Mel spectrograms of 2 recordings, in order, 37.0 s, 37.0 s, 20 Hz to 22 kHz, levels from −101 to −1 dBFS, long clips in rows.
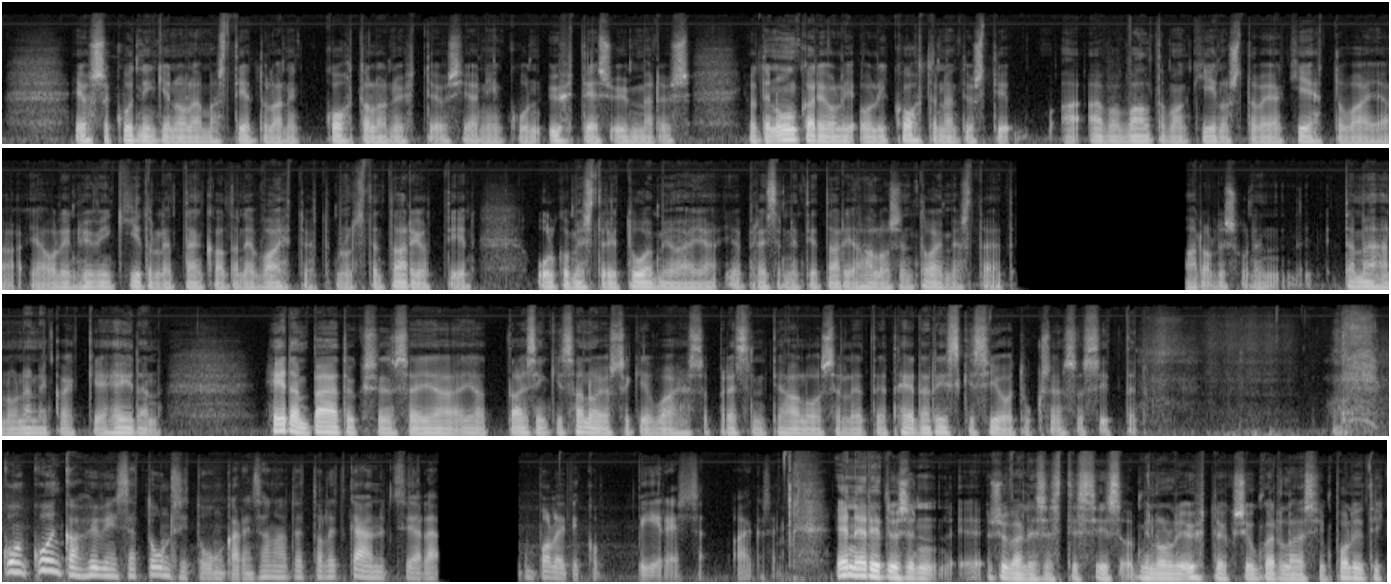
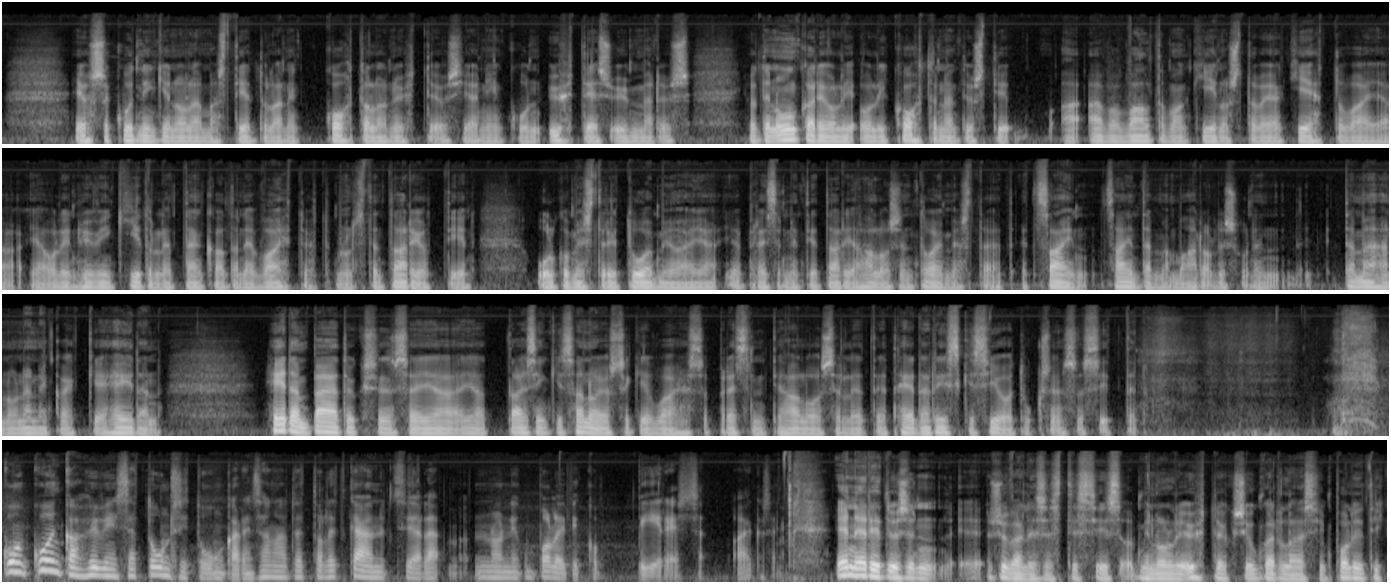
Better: second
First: audio cutting out; at 16 s for 1 s and at 31 s for 0.5 s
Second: none

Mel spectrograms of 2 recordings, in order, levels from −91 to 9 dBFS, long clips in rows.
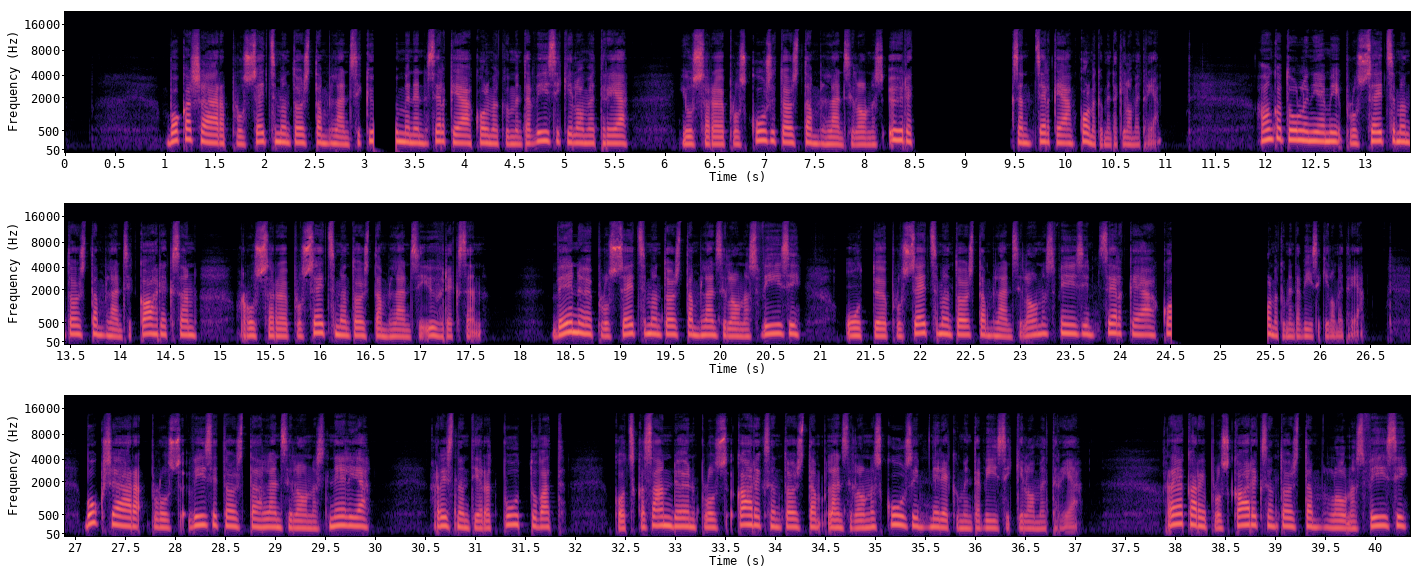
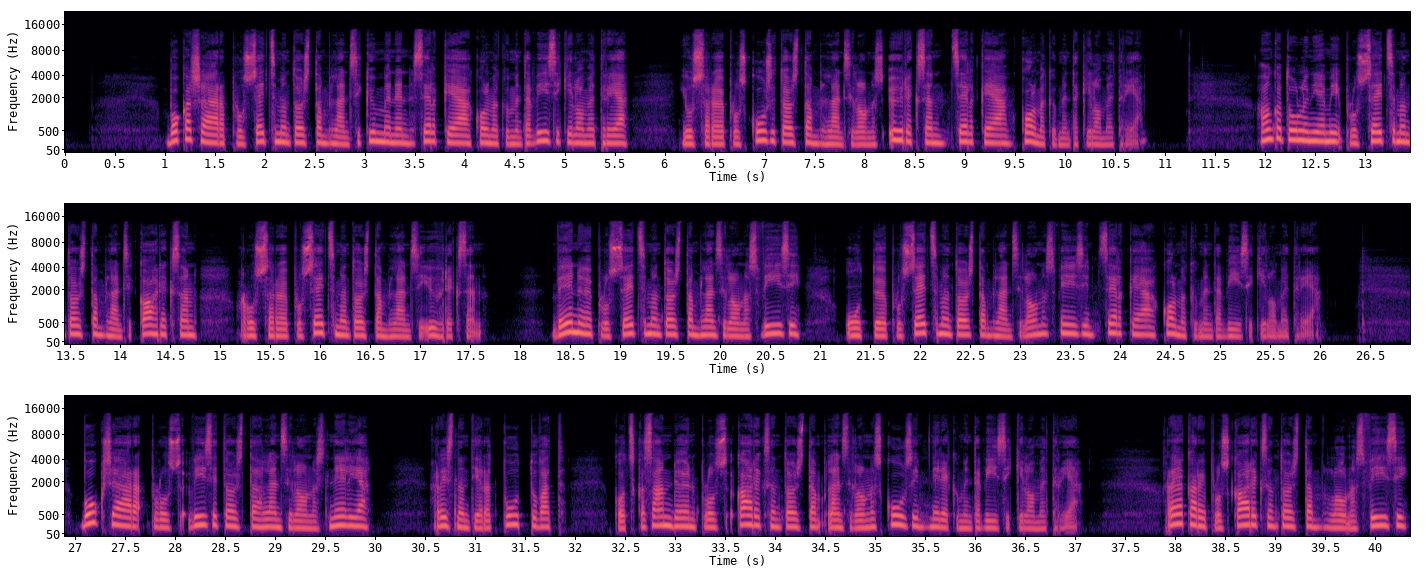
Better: second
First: audio freezing; at 3 s, at 8.5 s for 1 s and at 25 s for 1 s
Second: none

